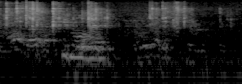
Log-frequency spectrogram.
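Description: Faint, indistinct speech from a person's voice, too quiet to make out the words.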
